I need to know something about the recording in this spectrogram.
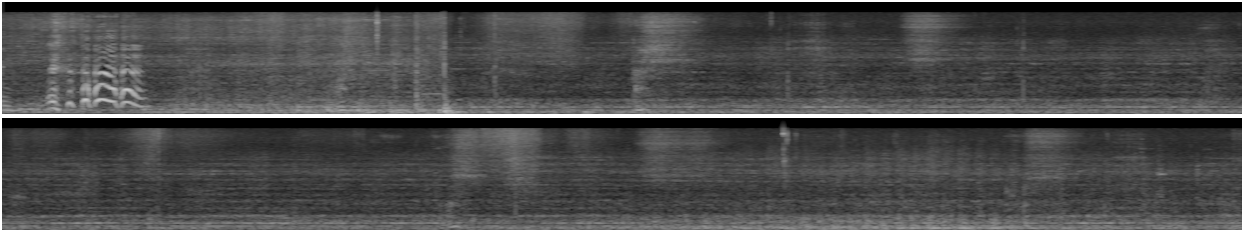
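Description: Loaded coal train of hopper cars rolling past, heard from inside a car: a steady low rumble of wheels on rail with a faint steady hum, and now and then a brief hissing swish.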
